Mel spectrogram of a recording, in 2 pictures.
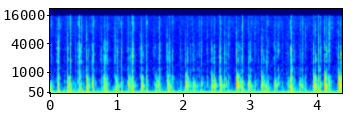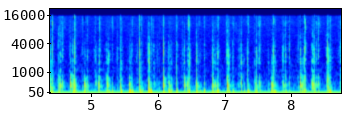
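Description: Fingertips and nails tap and scratch the dark red cloth-covered board cover and the thick cream page edges of a medium, solid hardcover notebook held in both hands. The result is a steady, rapid run of soft, dull taps with light scratching, quiet and weighted toward the low end, each tap dying away almost at once.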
